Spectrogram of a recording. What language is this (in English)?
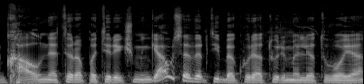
Lithuanian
